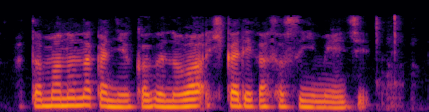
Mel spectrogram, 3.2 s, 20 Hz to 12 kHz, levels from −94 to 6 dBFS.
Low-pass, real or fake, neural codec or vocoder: 7.2 kHz; real; none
